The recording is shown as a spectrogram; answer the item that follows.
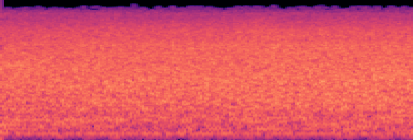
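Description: Steady hiss with no distinct events in it: the background noise of the recording.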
